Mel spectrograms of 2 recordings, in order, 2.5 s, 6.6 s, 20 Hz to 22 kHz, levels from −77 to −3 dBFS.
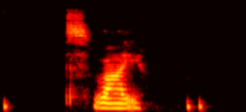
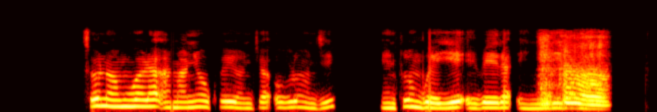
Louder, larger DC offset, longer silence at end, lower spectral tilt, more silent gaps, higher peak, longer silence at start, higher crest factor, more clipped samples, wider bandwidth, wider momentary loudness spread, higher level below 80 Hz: second, -24 LUFS vs -16 LUFS; neither; about the same, 0.45 s vs 0.45 s; second, -4 dB/octave vs -6.5 dB/octave; second, none vs 3.36-3.79 s; second, -6 dBFS vs -2 dBFS; second, 0.05 s vs 0.85 s; first, 22 dB vs 14 dB; neither; first, 16 kHz vs 7.6 kHz; first, 20 LU vs 11 LU; second, -74 dBFS vs -56 dBFS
